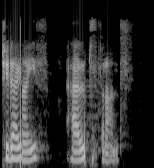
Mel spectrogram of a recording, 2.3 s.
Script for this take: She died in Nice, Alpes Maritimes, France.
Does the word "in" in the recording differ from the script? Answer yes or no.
yes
